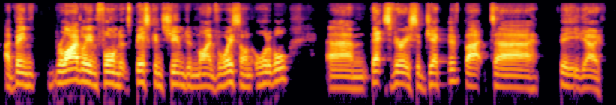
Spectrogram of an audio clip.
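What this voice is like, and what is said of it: Australian accent. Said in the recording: “an Australian accent”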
